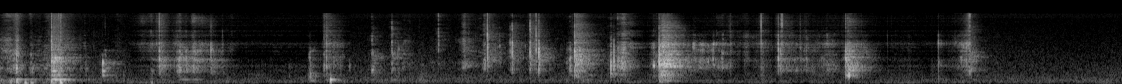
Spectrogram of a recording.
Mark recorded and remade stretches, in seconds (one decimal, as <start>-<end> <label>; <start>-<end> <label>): 0.0-1.3 recorded; 1.3-3.5 remade; 3.5-6.3 recorded; 6.3-9.7 remade; 9.7-11.2 recorded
